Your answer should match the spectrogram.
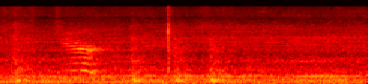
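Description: Steady electrical hum of equipment, with a short voice sound about half a second in and a single sharp click a little after a second.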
